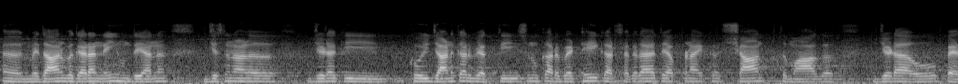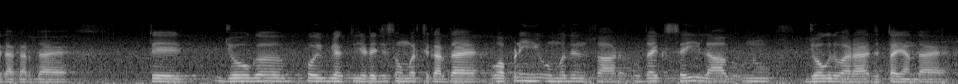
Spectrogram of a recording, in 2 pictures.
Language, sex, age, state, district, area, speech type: Punjabi, male, 30-45, Punjab, Kapurthala, urban, spontaneous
